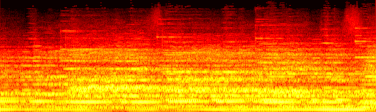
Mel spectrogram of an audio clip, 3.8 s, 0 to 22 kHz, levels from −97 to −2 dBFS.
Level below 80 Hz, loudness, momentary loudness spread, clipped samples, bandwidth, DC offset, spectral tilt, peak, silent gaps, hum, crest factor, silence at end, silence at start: -40 dBFS; -18 LUFS; 4 LU; under 0.1%; 12 kHz; under 0.1%; -6.5 dB/octave; -4 dBFS; none; none; 12 dB; 0 s; 0 s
